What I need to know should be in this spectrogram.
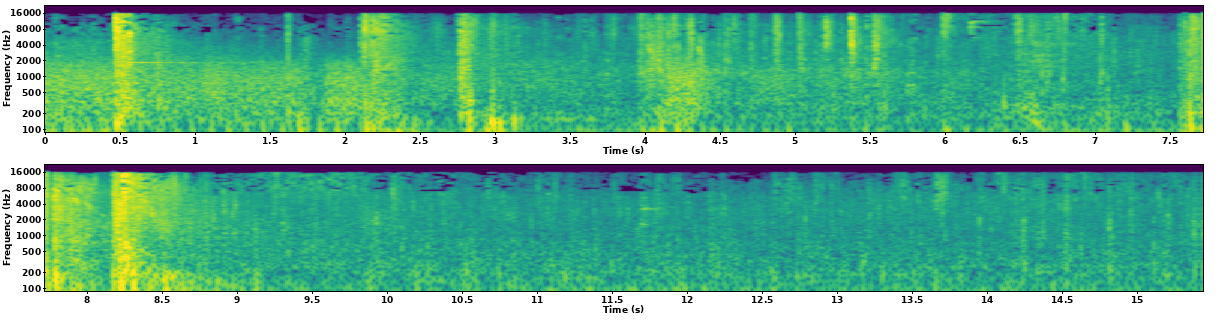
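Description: Large fires roar steadily.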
